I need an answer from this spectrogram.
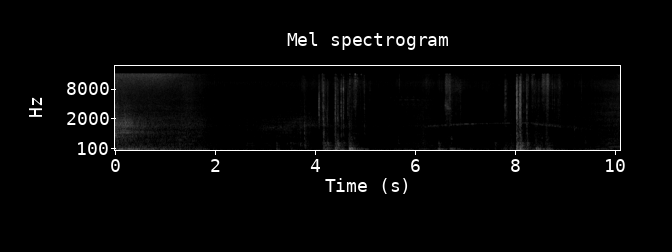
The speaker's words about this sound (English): Truck.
